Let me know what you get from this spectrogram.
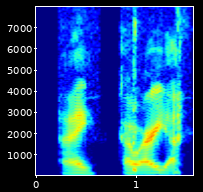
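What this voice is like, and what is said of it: SpongeBob cartoon character voice. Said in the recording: “Very good impression ... that's like one of the only impressions I'm good at”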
